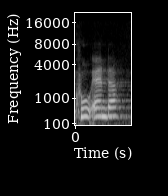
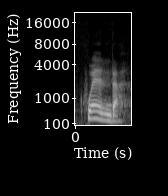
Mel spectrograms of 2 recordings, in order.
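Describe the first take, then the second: First: The u is a separate vowel, ku-en-da. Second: The u glides into a w, kwen-da. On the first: The speaker calls it wrong. "instead of being kuenda" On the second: The speaker calls it right. "the u becomes a w"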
